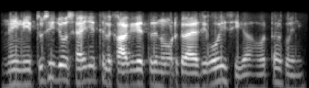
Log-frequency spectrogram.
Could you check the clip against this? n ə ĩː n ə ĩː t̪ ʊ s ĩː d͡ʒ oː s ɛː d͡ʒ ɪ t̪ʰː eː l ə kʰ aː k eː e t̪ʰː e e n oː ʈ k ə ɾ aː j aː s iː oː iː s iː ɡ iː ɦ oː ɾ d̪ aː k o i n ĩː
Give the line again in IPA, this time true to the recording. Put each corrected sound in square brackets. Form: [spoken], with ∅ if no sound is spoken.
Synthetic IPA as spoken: n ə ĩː n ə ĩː t̪ ʊ s ĩː d͡ʒ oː s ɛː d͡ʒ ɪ t̪ʰː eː l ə kʰ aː k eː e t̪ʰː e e n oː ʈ k ə ɾ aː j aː s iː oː iː s iː ɡ [aː] ɦ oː ɾ [t̪] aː k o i n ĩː

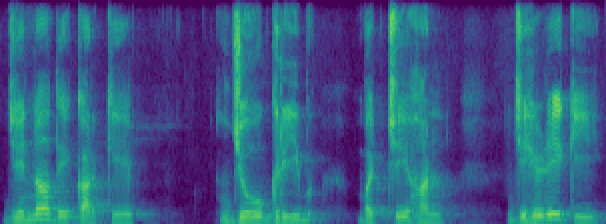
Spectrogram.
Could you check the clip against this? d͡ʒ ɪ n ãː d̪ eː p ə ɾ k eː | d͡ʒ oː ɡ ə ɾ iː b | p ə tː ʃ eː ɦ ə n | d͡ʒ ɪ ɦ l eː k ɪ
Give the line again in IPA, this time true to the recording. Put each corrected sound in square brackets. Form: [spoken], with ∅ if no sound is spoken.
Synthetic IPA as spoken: d͡ʒ ɪ n ãː d̪ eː [k] ə ɾ k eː | d͡ʒ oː ɡ ə ɾ iː b | [b] ə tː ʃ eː ɦ ə n | d͡ʒ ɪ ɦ [ɽ] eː k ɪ

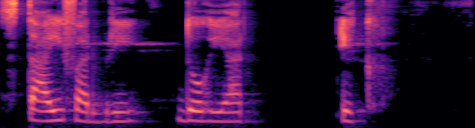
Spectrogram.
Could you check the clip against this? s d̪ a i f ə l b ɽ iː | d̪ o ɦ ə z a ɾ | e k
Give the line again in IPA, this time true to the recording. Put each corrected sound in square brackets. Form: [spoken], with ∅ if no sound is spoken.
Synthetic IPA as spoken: s [t̪] a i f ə [ɾ] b [ɾ] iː | d̪ o ɦ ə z a ɾ | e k

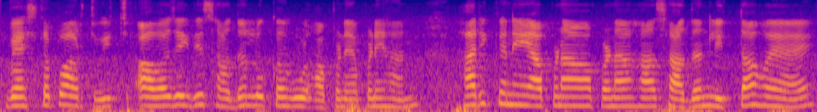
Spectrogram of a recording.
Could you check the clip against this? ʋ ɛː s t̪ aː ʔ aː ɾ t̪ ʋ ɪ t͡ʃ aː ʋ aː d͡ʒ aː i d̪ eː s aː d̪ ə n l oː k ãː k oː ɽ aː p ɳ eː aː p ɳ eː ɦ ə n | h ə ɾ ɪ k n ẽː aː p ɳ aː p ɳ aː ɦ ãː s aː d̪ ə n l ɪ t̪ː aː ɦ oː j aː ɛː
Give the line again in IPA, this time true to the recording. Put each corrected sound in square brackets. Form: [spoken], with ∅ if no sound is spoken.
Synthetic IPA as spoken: ʋ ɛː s t̪ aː [p] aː ɾ t̪ ʋ ɪ t͡ʃ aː ʋ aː d͡ʒ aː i d̪ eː s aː d̪ ə n l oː k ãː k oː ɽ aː p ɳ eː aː p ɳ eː ɦ ə n | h ə ɾ ɪ k n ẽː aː p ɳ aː p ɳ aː ɦ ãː s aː d̪ ə n l ɪ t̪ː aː ɦ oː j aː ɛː

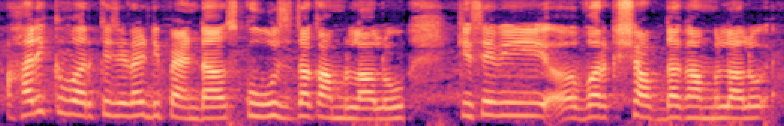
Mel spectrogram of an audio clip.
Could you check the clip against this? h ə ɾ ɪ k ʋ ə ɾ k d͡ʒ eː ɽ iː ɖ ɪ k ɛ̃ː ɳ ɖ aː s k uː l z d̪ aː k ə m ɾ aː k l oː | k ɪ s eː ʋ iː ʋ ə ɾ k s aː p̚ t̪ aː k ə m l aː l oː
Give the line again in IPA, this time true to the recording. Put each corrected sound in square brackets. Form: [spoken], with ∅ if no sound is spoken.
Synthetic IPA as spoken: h ə ɾ ɪ k ʋ ə ɾ k d͡ʒ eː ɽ [aː] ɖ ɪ [p] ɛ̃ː ɳ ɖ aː s k uː l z d̪ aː k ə m [l] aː [∅] l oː | k ɪ s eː ʋ iː ʋ ə ɾ k [ʃ] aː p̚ [d̪] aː k ə m l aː l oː

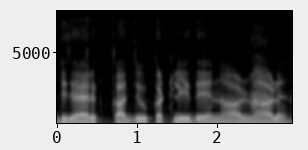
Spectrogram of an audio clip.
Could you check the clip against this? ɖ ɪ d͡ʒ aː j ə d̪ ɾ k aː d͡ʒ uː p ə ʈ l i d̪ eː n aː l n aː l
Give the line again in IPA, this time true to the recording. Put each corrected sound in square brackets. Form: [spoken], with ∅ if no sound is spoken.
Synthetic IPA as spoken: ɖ ɪ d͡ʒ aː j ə [∅] ɾ k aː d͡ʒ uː [k] ə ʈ l i d̪ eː n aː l n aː l

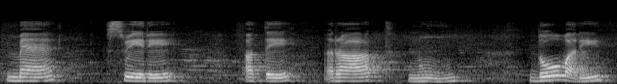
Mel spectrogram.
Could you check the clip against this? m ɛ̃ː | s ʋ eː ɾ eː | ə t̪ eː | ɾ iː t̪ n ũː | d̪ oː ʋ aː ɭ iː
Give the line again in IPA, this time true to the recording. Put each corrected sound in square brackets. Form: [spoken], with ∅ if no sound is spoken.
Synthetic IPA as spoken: m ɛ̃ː | s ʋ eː ɾ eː | ə t̪ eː | ɾ [aː] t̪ n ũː | d̪ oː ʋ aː [ɾ] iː

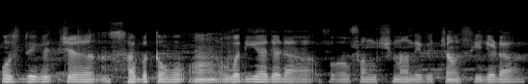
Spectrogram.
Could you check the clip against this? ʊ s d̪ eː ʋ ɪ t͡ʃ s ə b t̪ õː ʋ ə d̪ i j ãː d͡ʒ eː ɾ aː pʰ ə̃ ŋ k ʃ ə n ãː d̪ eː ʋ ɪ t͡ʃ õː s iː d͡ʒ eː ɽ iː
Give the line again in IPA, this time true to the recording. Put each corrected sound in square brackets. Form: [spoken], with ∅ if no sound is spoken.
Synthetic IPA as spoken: ʊ s d̪ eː ʋ ɪ t͡ʃ s ə b t̪ õː ʋ ə d̪ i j [aː] d͡ʒ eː [ɽ] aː pʰ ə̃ ŋ k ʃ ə n ãː d̪ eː ʋ ɪ t͡ʃ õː s iː d͡ʒ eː ɽ [aː]

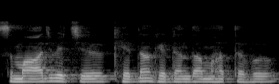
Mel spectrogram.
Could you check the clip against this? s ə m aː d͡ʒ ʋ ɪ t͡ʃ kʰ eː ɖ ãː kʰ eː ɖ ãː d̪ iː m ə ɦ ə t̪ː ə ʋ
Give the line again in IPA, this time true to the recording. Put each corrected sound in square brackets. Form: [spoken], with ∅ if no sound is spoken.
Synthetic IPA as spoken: s ə m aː d͡ʒ ʋ ɪ t͡ʃ kʰ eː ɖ ãː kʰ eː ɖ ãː d̪ [aː] m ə ɦ ə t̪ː ə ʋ

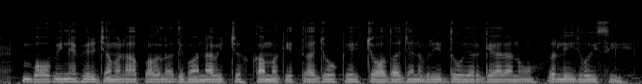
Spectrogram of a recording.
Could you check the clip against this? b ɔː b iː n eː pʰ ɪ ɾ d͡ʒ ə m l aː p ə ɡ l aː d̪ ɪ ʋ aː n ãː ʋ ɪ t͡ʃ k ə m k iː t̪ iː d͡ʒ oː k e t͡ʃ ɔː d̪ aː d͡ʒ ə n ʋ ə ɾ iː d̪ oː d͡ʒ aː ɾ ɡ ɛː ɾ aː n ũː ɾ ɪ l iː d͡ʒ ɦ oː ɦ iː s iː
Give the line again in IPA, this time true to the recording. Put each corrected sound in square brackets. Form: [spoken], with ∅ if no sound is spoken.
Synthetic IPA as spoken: b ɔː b iː n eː pʰ ɪ ɾ d͡ʒ ə m l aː p ə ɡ l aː d̪ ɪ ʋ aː n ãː ʋ ɪ t͡ʃ k ə m k iː t̪ [aː] d͡ʒ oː k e t͡ʃ ɔː d̪ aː d͡ʒ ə n ʋ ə ɾ iː d̪ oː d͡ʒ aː ɾ ɡ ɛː ɾ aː n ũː ɾ ɪ l iː d͡ʒ ɦ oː [∅] iː s iː

